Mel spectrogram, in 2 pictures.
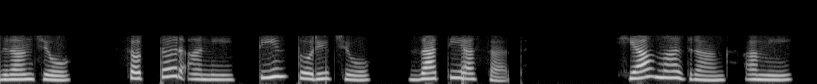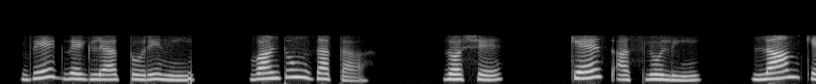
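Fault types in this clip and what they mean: Bluetooth CVSD headset codec: The speech passed through the narrowband headset link, where each sample is coded as a single up-or-down bit with an adapting step, consistent with a 64 kbps CVSD stream. Here the damage is plainly audible through the whole clip. Nothing above 4 kHz survives, loud bright moments overrun the step and smear into distortion, s sounds come out scratchy, and a grainy hiss sits under the speech.
Bluetooth headset packet repeated: Voice packets between headset and phone went missing, and the chip decoded the previous packet's bits again in their place. Because each repeat recurs every 3.75 ms, runs produce a short buzz near 267 Hz. It is heard at 3.24 s, just after "सत्तर आणि तीन", then scattered across 4.62 to 4.67 s, at 10.05 to 10.11 s, and briefly at 12.59 s.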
